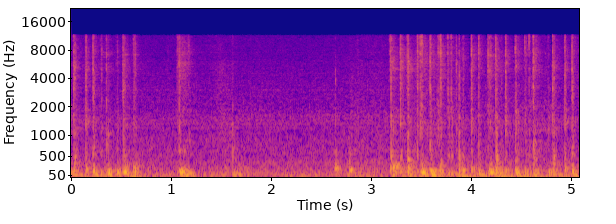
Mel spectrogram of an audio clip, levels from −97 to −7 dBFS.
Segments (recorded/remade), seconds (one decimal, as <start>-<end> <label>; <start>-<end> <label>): 0.0-3.8 remade; 3.8-5.1 recorded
